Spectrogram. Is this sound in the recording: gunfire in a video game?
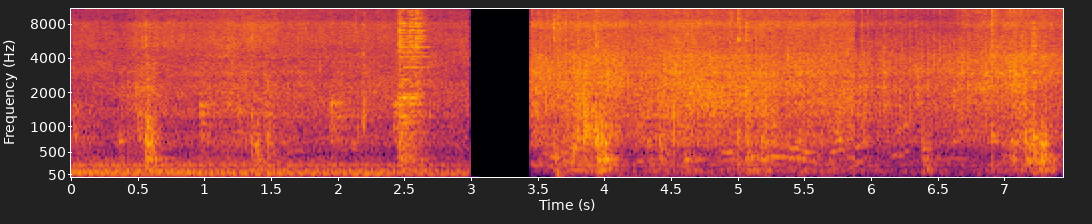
no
